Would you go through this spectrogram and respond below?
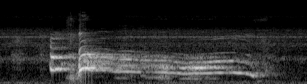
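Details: Female pet dog howling and whining while begging for her ball; one long tonal howl with rich harmonics, starting abruptly, briefly rising, then sliding slowly lower for about two seconds before fading.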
